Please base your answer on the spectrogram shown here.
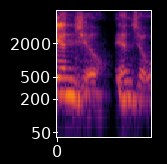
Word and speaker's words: Injil: Injil? What? Is it the Injil? The Injil. I always mispronounce it.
